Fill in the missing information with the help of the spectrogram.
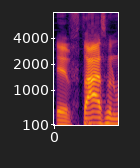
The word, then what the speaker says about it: Theismann: Look, if Theismann rhymes with Heisman, man, you can go with A-Chain, dude.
